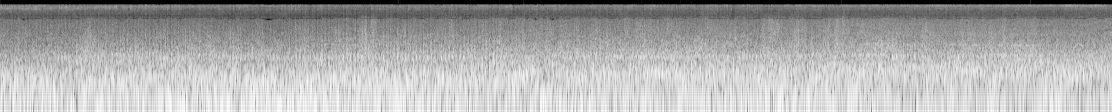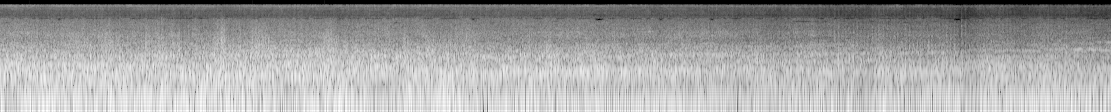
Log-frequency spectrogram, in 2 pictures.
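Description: Helicopter lifting off and flying away, its rotor and turbine very loud. The noise eases a little near the end as it moves off.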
